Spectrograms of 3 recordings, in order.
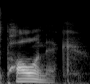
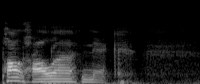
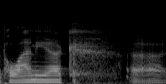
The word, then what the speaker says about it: Palahniuk: for having me Matt and it and it's Palahniuk Paul holla Nick I don't think we want to make him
